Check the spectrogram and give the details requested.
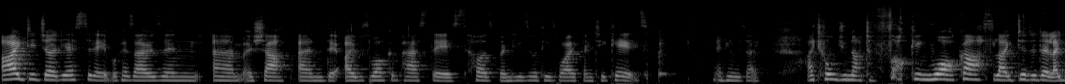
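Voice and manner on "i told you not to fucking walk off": put-on aggressive man voice. Retelling a husband snapping at his wife in a shop: imitating an aggressive man. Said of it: "really aggressive".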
